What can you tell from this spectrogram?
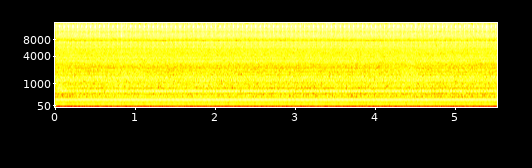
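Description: Electric pottery wheel running with a steady, even motor hum.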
